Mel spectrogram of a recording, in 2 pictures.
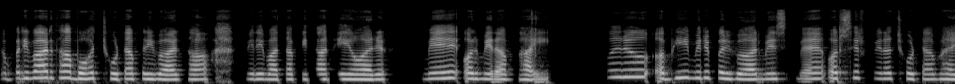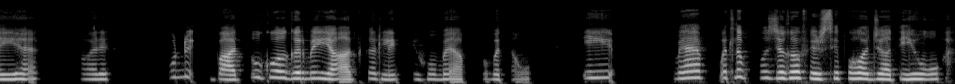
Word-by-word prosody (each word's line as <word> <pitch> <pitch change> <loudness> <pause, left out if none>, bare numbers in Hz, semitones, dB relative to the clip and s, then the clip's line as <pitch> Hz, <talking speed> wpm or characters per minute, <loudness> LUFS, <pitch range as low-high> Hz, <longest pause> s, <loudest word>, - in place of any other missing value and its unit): परिवार 300 +2 +4
था 300 0 +5
बहुत 265 +1 +2
छोटा 250 0 +1
परिवार 245 -2 +2
था। 230 0 +1 0.5
मेरे 245 0 -1
माता-पिता 235 0 -2
थे 240 0 -1
और 230 0 +3 0.4
मैं 280 +2 +2
और 265 -1 +3
मेरा 250 -1 +2
भाई। 225 -1 0 0.6
पर, 335 0 -2 0.4
अभी 300 +5 0
मेरे 295 0 -2
परिवार 250 -4 +1
में 250 +1 -1
सि 255 0 -9
मैं 135 0 0
और 275 - +2
सिर्फ 285 +1 -6
मेरा 265 0 -3
छोटा 250 -2 -4
भाई 235 -1 +2
है 250 +2 +1 0.4
और 240 0 -3 0.6
उन, 335 0 -10 0.4
बातों 225 +7 +2
को 325 +2 -2
अगर 275 -3 +4
मैं 280 - +1
याद 235 - +3
कर 260 -2 -5
लेती 225 +1 -5
हूँ, 230 +1 -7
मैं 240 +1 -2
आपको 120 -1 -6
बताऊँ 235 -1 -8 0.5
कि, 305 +1 -3 0.6
मैं 300 +3 +4 0.2
मतलब 310 +2 -1
उस 300 -1 -4
जगह 285 +1 +6
फिर 265 -4 +3
से 260 +3 -1
पहुँच 265 -2 +5
जाती 235 -1 +2
हूँ 245 0 +2
250 Hz, 155 wpm, -23 LUFS, 235-280 Hz, 0.6 s, जगह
